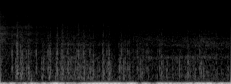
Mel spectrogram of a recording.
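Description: Dense crackling rustle of clothing moving close to the microphone, over a steady low hum.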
